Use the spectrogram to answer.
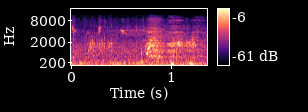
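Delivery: soft breathy chuckle; hushed wheeze after the pun; quiet laugh. Real, not acted. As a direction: laugh almost silently.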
